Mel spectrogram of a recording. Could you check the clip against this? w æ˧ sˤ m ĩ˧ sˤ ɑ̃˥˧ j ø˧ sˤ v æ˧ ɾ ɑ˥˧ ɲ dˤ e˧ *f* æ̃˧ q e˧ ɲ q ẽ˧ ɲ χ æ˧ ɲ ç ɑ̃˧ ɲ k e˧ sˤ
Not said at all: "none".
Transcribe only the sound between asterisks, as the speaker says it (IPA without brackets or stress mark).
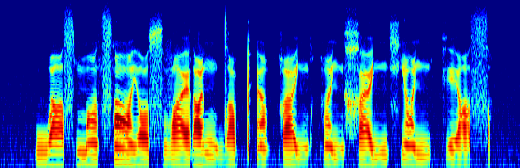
pʼ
